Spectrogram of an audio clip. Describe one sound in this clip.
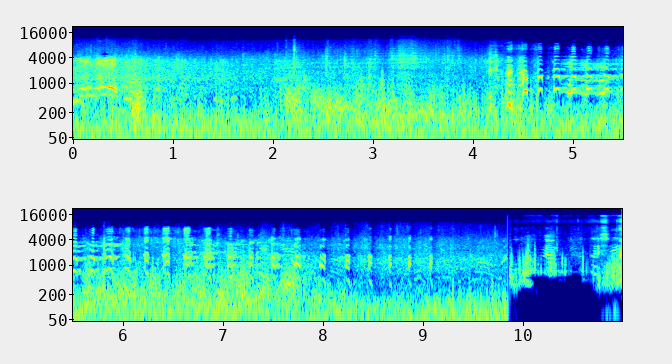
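Shallow water splashes and churns close by.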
